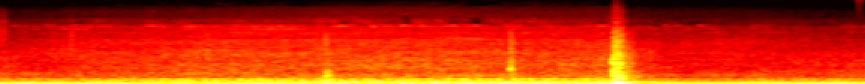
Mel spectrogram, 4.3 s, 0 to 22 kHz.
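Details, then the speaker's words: Old Mercedes 500SL on old gas, started and idling with intake off: smooth, steady low hum, no misses or rough pulses, one brief bump; purrs like a kitten, normal idle. "she purrs like a kitten too guys she does we got to burn all that old gas out of her but she runs great"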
